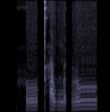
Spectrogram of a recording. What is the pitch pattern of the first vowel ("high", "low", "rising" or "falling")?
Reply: rising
